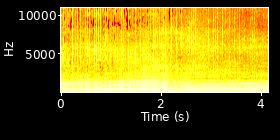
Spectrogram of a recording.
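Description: Small petrol engine of a backpack power sprayer running steadily at a low, even speed.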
